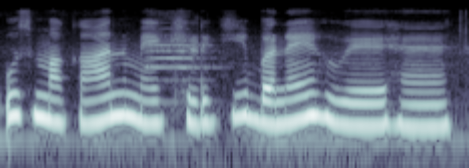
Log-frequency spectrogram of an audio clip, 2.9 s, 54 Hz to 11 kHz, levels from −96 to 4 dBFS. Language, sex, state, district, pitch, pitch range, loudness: Hindi, female, Jharkhand, Garhwa, 230 Hz, 220-275 Hz, -14 LUFS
